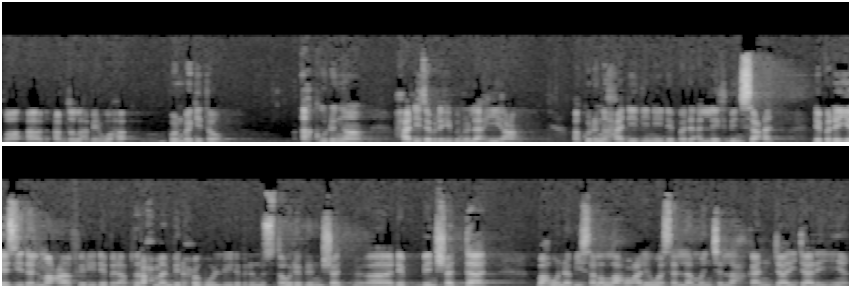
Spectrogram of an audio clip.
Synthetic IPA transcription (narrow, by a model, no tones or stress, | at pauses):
baab̚d̪ʊlːahbɪnwaɦab̚pʊnbaɡit̪au | ʔakudəŋarhadɪθdajpadaʔibnulaɦiʔa | akudəŋaħadɪθinidaɾipadaʔalːiθbɪnsa̰ʕat̪̚ | daipadajazid̪almaʕafiɾidaɾipadaab̚d̪uraħmanbɪnħubulidaipadalmust̪awdbn | bɪnʃad̪ːat̪̚ | baɦwanabisɔlalːaɦua̰lehwasalːamːəɲt͡ʃəlahkand͡ʒaɾid͡ʒaɾiɲa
